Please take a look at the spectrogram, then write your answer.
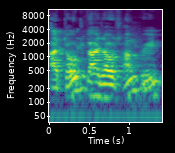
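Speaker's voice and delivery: speaking with mouth full. Caught eating by the others, the speaker answers them, talking while eating. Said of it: "Why are you eating right now?".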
